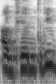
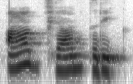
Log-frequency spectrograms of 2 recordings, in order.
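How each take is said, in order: First: Both of the first two vowels are short. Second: Both of the first two vowels are long. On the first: The speaker calls it wrong. "अभ्यंतरिक बोलेंगे तो गलत लिखेंगे" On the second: The speaker calls it right. "आभ्यांतरिक तो सही होगा"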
